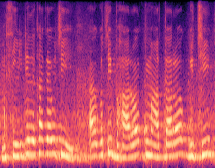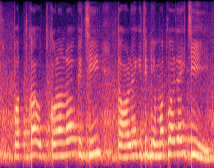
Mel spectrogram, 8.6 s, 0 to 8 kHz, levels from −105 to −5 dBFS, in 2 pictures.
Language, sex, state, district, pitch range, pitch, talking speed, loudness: Odia, male, Odisha, Nuapada, 215-250 Hz, 230 Hz, 120 wpm, -12 LUFS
